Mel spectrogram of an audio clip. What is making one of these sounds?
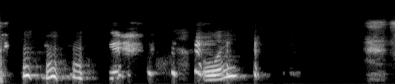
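A middle-aged woman laughs over an online call.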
